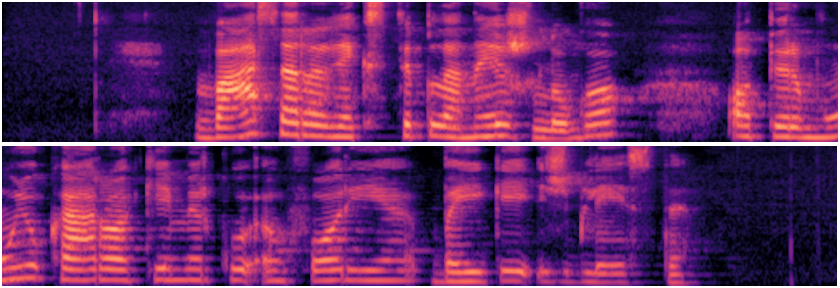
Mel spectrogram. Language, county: Lithuanian, Kaunas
